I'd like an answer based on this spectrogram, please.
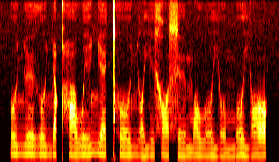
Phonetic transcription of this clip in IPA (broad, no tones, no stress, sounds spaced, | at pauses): o ʎ ø ð o ʎ ɪ qʰ ɔ w ɪ ʎ ɛ ǀʰ o ʎ ɔ j ɪ x ɔ s ø m ɔ w o j o m o j ɔ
